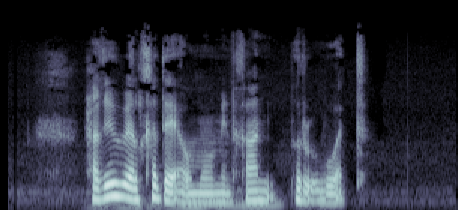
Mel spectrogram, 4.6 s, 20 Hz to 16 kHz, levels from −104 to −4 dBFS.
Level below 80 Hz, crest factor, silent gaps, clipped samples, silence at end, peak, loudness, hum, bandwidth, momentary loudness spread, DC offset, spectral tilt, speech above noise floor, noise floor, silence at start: -54 dBFS; 20 dB; none; under 0.1%; 0.95 s; -8 dBFS; -26 LUFS; none; 9.4 kHz; 11 LU; under 0.1%; -6.5 dB/octave; 45 dB; -70 dBFS; 0.55 s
